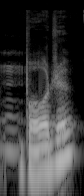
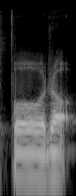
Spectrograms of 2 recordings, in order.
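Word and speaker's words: ボーロ: times I heard it, I thought it was boru, like a ball, because they are little balls, but it's not boru. It's boro, like an O sound at the end.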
